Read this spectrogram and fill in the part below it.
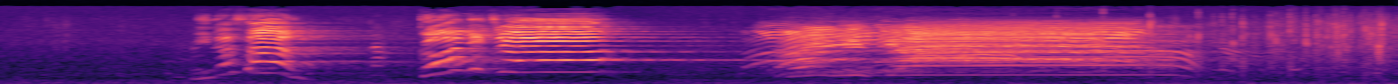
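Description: A group of young women shouts loud calls in unison outdoors.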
